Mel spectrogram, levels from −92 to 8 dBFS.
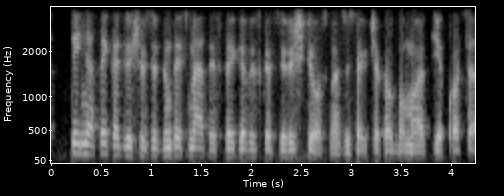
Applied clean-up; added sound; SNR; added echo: none; none; none; none.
